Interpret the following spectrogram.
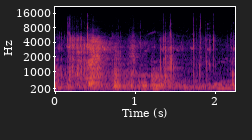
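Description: Faint rustling and a few light clicks as a pedestal fan's plastic motor cover and wires are handled.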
